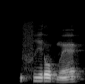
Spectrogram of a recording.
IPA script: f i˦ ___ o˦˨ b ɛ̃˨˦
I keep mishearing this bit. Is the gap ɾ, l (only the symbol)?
ɾ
